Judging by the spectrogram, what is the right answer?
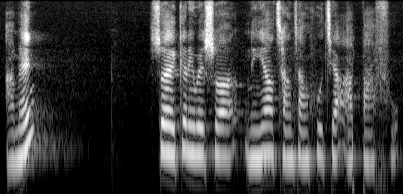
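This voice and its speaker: Woman pastor, high voice, sermon that swings from hushed to loud. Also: steady tone, normal speed. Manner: leads the congregation in call-and-response, swings from hushed to loud.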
